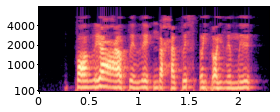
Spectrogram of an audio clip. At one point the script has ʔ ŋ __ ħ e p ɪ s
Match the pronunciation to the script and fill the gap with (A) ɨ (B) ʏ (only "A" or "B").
A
